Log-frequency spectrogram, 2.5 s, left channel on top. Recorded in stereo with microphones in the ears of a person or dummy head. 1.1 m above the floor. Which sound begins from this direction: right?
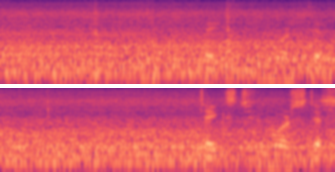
A man speaking, at 1.5 s.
